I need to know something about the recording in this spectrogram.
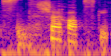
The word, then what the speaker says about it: Strahovski: I always say it's like sneezing, so you have to kind of get the first syllable out, like a clear your sneeze, throat. and the rest is easy.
